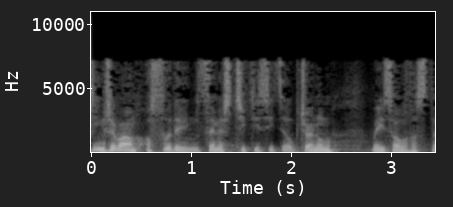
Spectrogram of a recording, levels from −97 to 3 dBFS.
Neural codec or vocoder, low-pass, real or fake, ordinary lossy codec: codec, 16 kHz, 0.5 kbps, FunCodec, trained on LibriTTS, 25 frames a second; 7.2 kHz; fake; MP3, 32 kbps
